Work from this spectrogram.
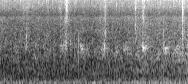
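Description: Ducks quack outdoors during steady rain, scattered short calls sounding faintly through a constant wash of rainfall and pattering drops.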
